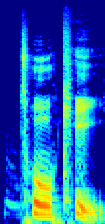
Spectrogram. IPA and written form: tɔːˈkiː (Torquay)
